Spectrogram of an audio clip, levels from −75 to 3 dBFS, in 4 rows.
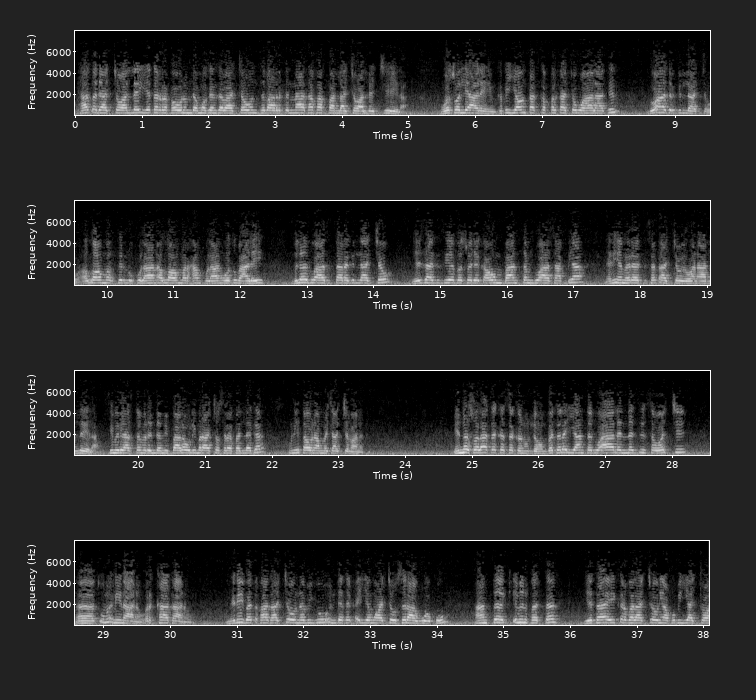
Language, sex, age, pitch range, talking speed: Amharic, female, 50-69, 235-260 Hz, 100 wpm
